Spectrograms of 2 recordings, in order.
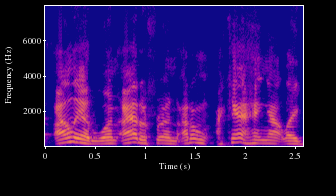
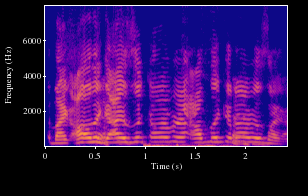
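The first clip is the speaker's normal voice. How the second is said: ordinary delivery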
